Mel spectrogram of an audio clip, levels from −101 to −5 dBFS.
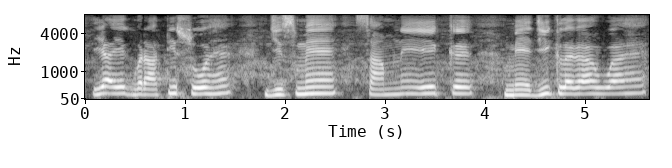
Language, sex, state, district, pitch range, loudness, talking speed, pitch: Hindi, male, Jharkhand, Deoghar, 205-230 Hz, -13 LUFS, 115 wpm, 225 Hz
